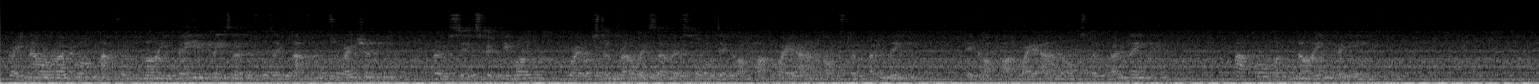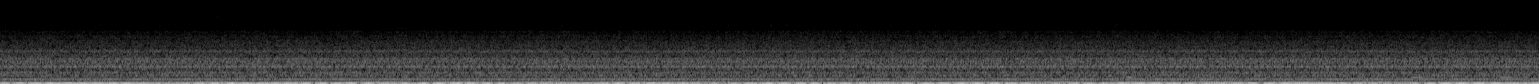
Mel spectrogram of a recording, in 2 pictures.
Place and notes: Bagnall Way, Reading, UK - Reading Railway Station
Early morning meditation at the eastern end of Reading railway station whilst waiting for a train. The ticking over of the train engine behind me masks more distant sounds, interrupted by male and automated female announcements, the metallic chirping and ringing of rails as a freight train slowly passes, pressure bursts and doors opening and closing. (Tascam DR-05 with binaural PM-01s)
6 October, 06:52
